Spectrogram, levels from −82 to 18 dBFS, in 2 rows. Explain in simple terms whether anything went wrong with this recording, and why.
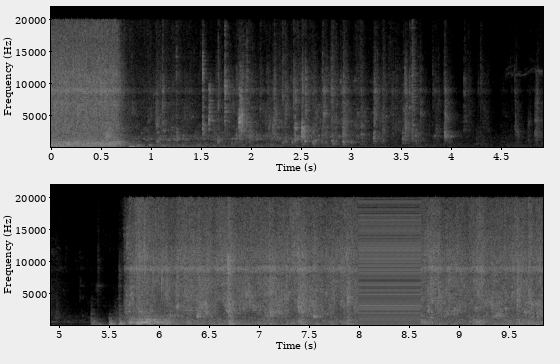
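A system hang loop hits from 8.01 to 8.63 s. For a moment the computer or its sound driver froze, but the sound hardware kept replaying the last tiny slice of audio it was holding, about 11.6 ms long, which fits a 512-sample buffer. That slice repeats around fifty times, about 86 times per second, so it comes out as a steady buzz instead of real sound. Roughly 0.7 seconds of audio is lost.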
